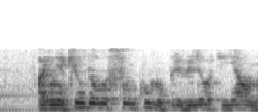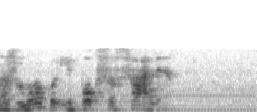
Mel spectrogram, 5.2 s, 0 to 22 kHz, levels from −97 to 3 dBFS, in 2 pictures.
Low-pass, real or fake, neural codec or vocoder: 3.6 kHz; real; none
